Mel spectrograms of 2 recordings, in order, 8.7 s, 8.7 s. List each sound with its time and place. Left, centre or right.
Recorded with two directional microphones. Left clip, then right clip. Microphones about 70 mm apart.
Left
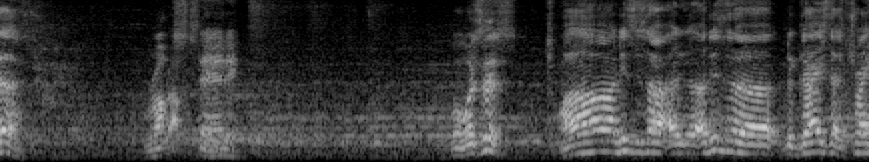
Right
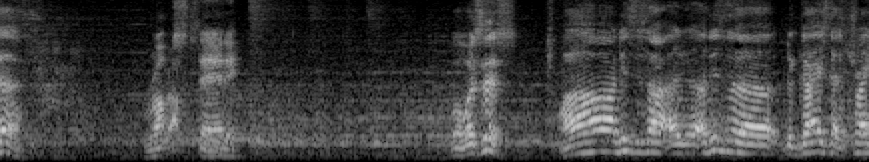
1.5 s speech: centre
4.5 s speech: centre
5.6 s a man's voice: centre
